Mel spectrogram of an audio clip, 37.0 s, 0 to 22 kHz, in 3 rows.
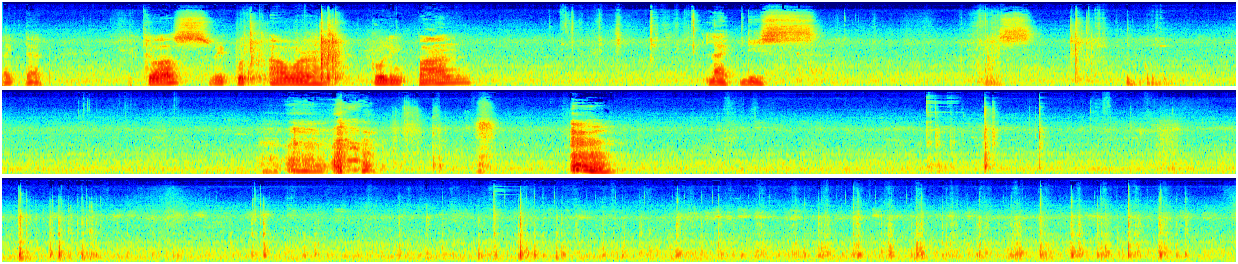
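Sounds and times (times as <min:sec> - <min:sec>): faint steady hum: 0:00.0 - 0:37.0
computer parts clicking and tapping: 0:24.8 - 0:26.1, 0:27.0 - 0:36.6.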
